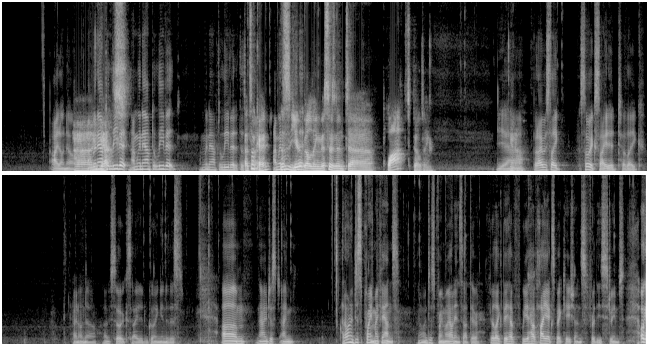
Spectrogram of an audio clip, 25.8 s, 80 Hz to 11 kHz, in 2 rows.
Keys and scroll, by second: 17.0 h, 20.2 super+s, 21.4 h, 25.3 space.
